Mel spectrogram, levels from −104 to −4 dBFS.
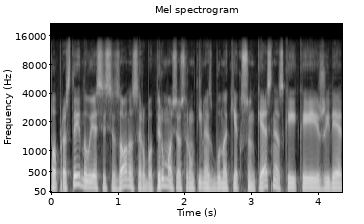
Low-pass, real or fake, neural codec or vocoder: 14.4 kHz; real; none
